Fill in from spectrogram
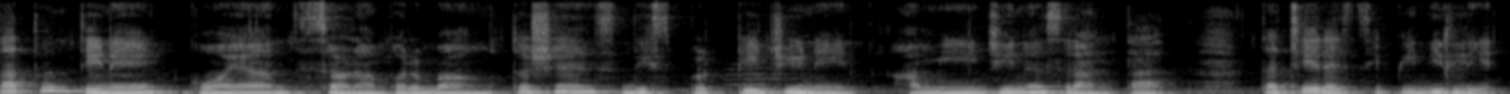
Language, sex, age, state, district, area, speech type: Goan Konkani, female, 18-30, Goa, Tiswadi, rural, spontaneous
